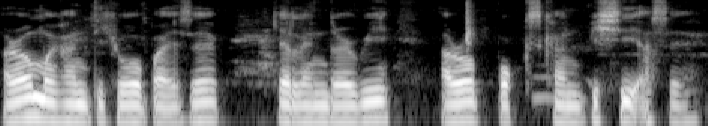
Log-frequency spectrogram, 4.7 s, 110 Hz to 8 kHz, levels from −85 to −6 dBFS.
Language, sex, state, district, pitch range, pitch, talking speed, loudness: Nagamese, male, Nagaland, Kohima, 115-125 Hz, 115 Hz, 150 wpm, -17 LUFS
